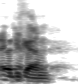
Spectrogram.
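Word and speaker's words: Erdoğan: Erdogan? Damn it. – Erdogan.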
